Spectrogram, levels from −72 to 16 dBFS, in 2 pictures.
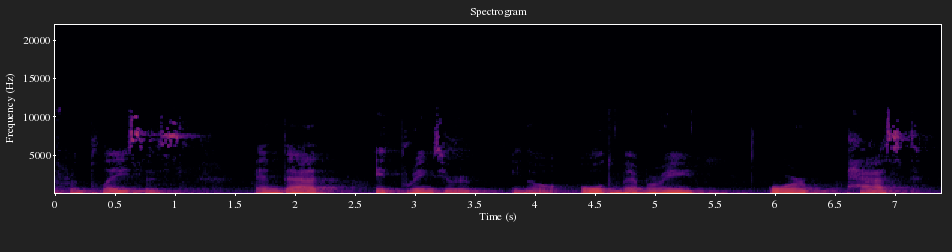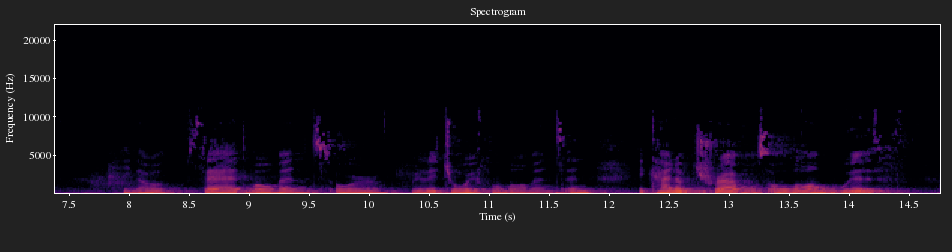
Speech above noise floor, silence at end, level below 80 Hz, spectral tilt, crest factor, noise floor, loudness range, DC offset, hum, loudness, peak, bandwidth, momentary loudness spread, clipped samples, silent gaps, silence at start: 20 dB; 0 s; -48 dBFS; -6.5 dB/octave; 16 dB; -48 dBFS; 4 LU; under 0.1%; none; -29 LUFS; -12 dBFS; 11 kHz; 14 LU; under 0.1%; none; 0 s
